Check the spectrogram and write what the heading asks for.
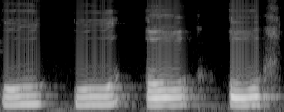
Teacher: होठ हमारे गोल हो रहे हैं तो अर्थात ये क्या है हमारे वृत्त मुखी आ जाते हैं।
